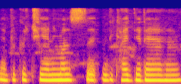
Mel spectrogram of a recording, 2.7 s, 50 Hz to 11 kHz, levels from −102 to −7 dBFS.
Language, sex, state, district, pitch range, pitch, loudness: Hindi, female, Uttar Pradesh, Ghazipur, 210-220 Hz, 215 Hz, -13 LUFS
